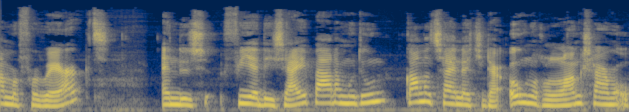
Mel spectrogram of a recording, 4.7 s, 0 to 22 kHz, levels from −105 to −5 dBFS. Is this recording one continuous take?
yes; 0 cuts

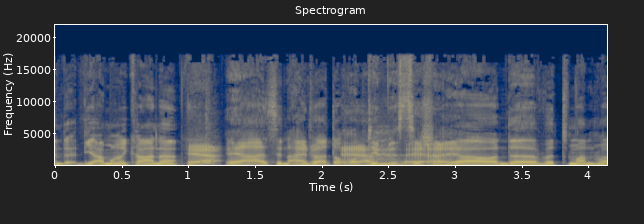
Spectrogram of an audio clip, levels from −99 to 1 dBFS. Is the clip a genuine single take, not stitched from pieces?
yes; 0 cuts

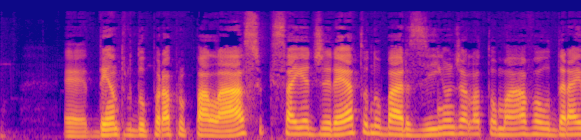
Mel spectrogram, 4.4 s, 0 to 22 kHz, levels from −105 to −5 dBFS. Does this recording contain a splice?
no; 0 cuts

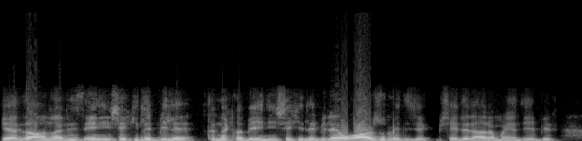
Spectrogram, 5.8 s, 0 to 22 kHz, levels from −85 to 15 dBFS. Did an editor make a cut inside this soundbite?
yes; 4 cuts; at 1.6 s, 2.3 s, 3.2 s, 3.9 s

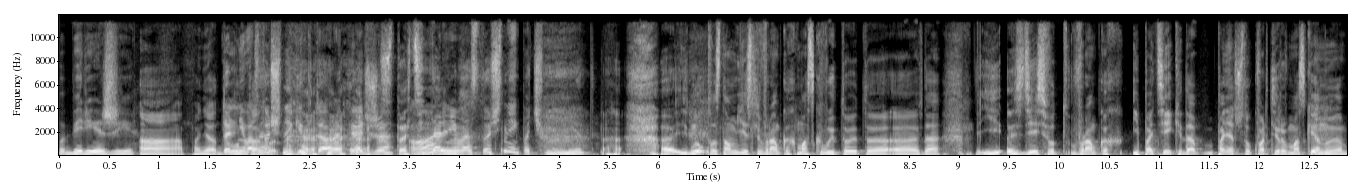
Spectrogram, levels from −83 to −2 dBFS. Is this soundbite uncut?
no; 3 cuts; at 4.6 s, 6.5 s, 8.6 s

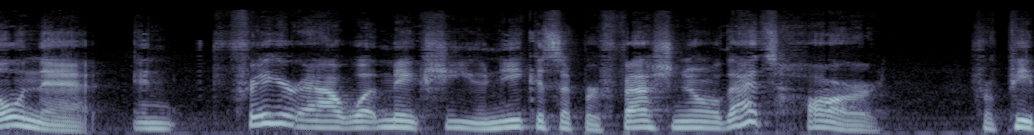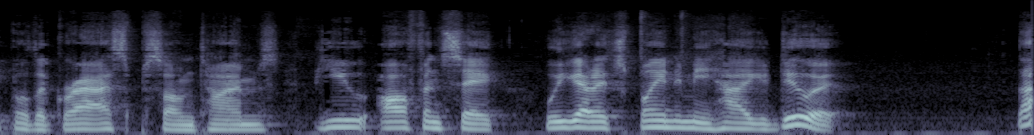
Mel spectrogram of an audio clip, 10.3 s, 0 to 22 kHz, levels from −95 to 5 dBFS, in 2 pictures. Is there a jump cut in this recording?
yes; 1 cut; at 6.7 s

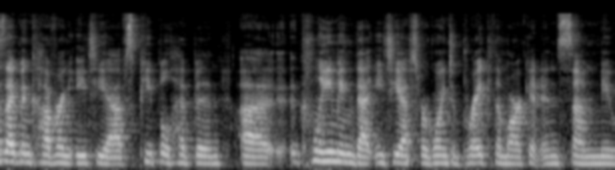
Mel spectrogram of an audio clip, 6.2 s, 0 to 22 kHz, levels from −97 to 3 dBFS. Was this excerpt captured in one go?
no; 1 cut; at 2.3 s

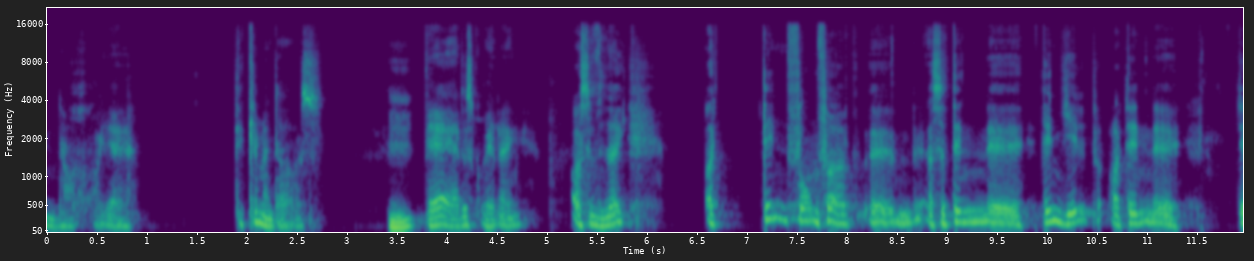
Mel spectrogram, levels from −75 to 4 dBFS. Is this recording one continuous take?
yes; 0 cuts

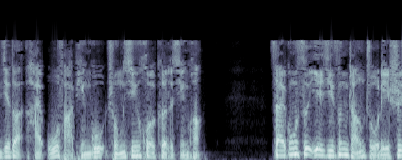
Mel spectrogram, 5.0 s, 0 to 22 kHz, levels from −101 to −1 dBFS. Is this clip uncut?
yes; 0 cuts

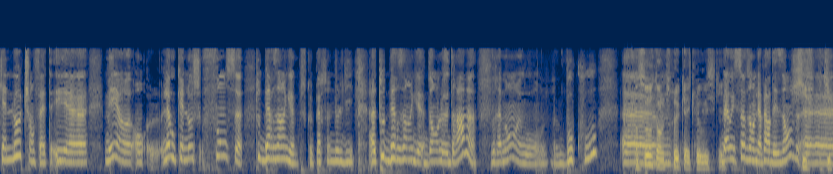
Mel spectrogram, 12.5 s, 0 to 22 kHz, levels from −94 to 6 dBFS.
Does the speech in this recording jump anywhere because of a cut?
yes; 4 cuts; at 3.8 s, 6.4 s, 7.4 s, 8.3 s

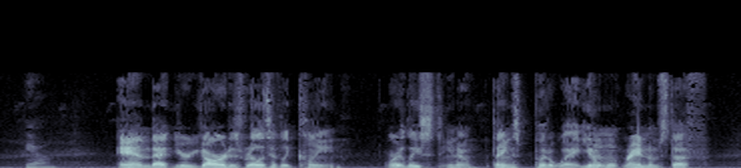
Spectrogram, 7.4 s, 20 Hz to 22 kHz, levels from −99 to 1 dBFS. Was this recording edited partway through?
no; 0 cuts

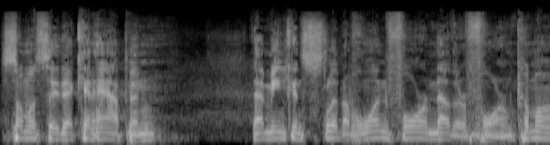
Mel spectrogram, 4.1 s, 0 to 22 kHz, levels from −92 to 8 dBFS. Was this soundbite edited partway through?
yes; 3 cuts; at 2.1 s, 2.6 s, 3.2 s

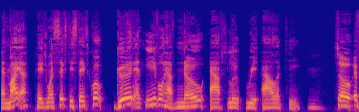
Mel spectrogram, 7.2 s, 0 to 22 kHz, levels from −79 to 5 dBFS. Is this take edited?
no; 0 cuts

